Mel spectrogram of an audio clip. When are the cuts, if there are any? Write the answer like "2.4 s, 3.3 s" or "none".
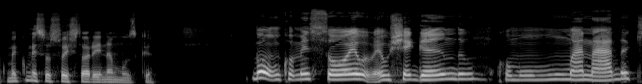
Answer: none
